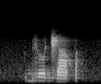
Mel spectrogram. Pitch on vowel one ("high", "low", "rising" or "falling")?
high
